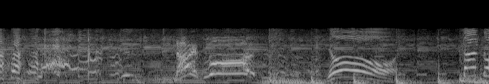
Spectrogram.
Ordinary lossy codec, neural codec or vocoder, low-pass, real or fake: none; none; 5.4 kHz; real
